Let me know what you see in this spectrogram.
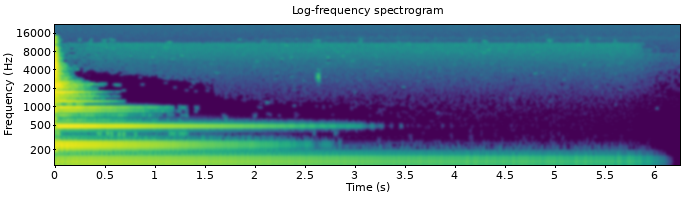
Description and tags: Single note played on an acoustic guitar from bottom E to the next octave E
